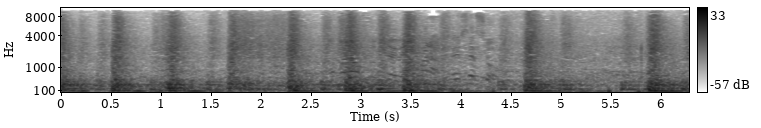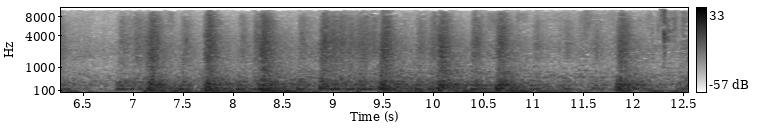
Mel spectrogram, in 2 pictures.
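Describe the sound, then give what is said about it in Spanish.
A marching band's drum cadence, a paso tambor by maestro Tejera, played in a procession accompanying the Virgin of the Immaculate Conception through the streets: loud, steady, evenly spaced drum strikes repeating throughout, with a dense, noisy wash of sound underneath. “Eh, así que vamos a seguir escuchando el paso tambor del maestro Tejera.”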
